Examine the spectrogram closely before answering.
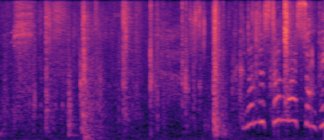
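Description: A car door clunks shut.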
